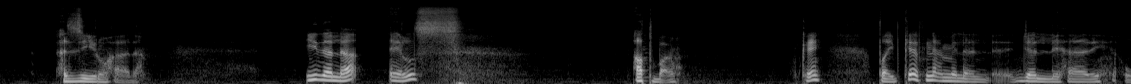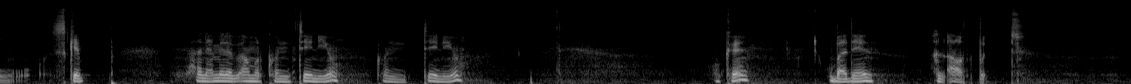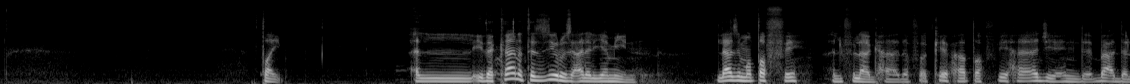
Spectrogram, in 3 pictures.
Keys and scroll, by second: 2.7 Return, 3.5-6.7 typing, 8.4 Up, 9.3 Up, 10.0 End, 10.2-10.9 typing, 13.0-13.9 typing, 15.0-16.8 typing, 19.7 Down, 19.9 Down, 20.3 Down, 20.9 Up, 21.0 Up, 21.2 Up, 21.4 Up, 21.5 Up, 21.7 Up, 21.9 Up, 30.1 Down, 31.1 Up, 31.3 Up, 31.8 Return.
